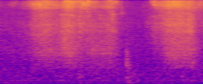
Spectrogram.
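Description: Fabric and elastic being handled, two rasping stretches of noise as the elastic is drawn out of the scarf's sewn casing.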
